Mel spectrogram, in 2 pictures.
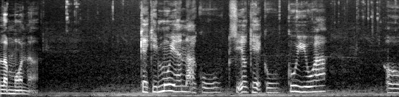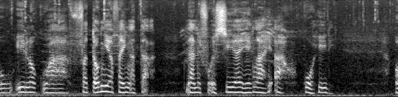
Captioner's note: foreign Language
